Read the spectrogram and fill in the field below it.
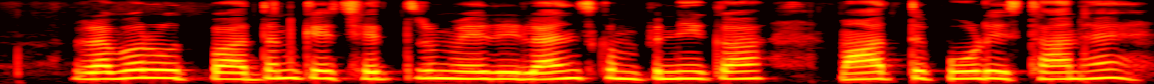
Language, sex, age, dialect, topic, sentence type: Hindi, female, 18-24, Awadhi Bundeli, agriculture, statement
